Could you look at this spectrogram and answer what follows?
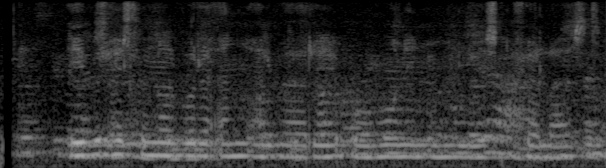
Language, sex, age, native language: Icelandic, female, 15, Icelandic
